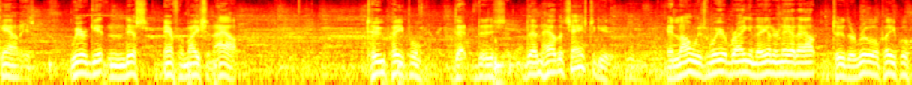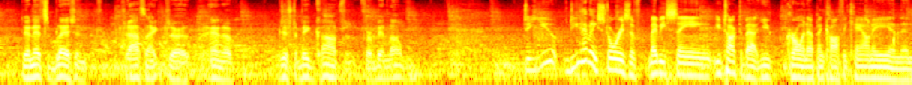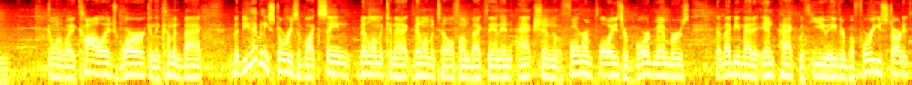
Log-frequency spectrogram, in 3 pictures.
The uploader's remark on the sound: LIVE from the 2023 Ben Lomand Connect Annual Meeting!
